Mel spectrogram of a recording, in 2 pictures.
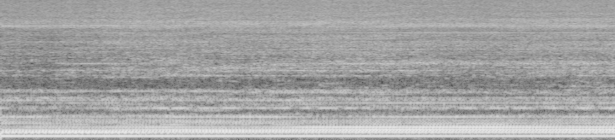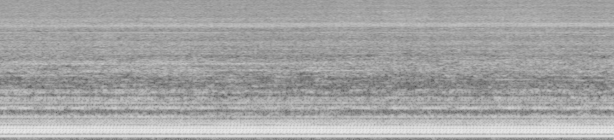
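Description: A large diesel engine runs steadily with a loud, droning hum.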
